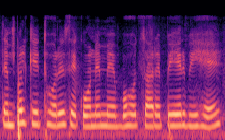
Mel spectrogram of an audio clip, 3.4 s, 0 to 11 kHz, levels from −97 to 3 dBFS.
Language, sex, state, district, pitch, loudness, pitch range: Hindi, female, Arunachal Pradesh, Papum Pare, 240 Hz, -16 LUFS, 230-260 Hz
